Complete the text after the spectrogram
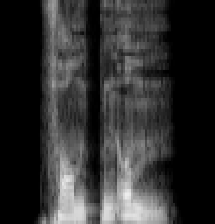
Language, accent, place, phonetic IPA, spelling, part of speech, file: German, Germany, Berlin, [ˌfɔʁmtn̩ ˈʊm], formten um, verb, De-formten um.ogg
- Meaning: inflection of umformen: 1. first/third-person plural preterite 2. first/third-person plural subjunctive II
